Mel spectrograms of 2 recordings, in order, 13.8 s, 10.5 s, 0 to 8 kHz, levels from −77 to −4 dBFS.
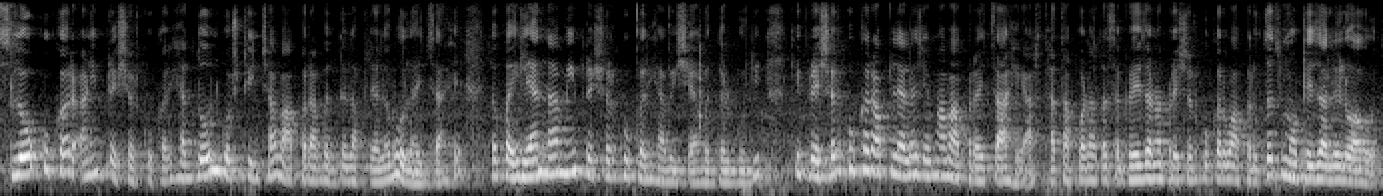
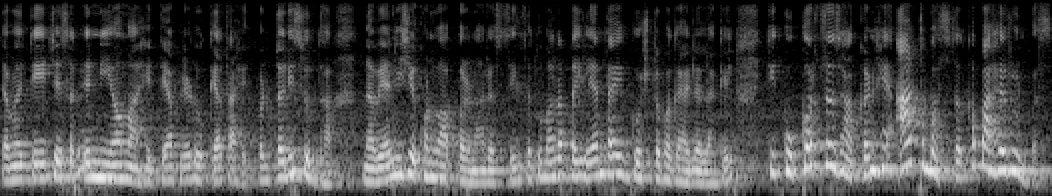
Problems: none marked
